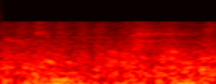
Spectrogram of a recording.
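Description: A train rumbles steadily in a short sound-effect bed for a horror story, a low continuous roll with faint rhythmic clatter and no voices.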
